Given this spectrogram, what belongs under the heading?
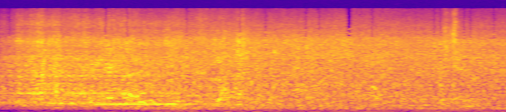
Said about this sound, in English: It was so odd having a narrowboat pull away from you with so little sound from the stern.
